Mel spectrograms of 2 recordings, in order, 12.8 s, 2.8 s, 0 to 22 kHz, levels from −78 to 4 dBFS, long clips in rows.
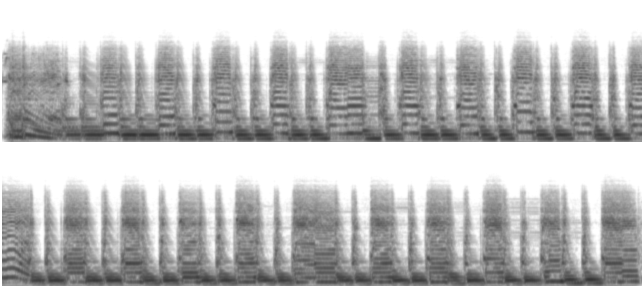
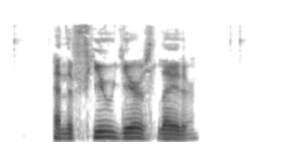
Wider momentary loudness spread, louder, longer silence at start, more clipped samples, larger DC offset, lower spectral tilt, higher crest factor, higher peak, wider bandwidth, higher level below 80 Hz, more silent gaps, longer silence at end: second, 2 LU vs 6 LU; about the same, -18 LUFS vs -19 LUFS; second, 0 s vs 0.5 s; neither; first, 0.3% vs under 0.1%; first, -7 dB/octave vs -5 dB/octave; second, 12 dB vs 20 dB; second, -6 dBFS vs -2 dBFS; second, 8 kHz vs 11.5 kHz; first, -46 dBFS vs -58 dBFS; neither; second, 0 s vs 0.9 s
